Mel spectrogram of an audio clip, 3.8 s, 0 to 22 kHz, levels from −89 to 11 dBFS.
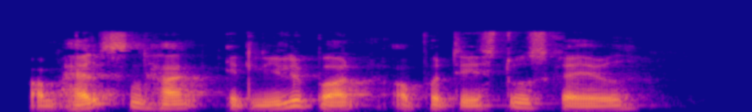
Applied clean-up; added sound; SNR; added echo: none; none; none; none.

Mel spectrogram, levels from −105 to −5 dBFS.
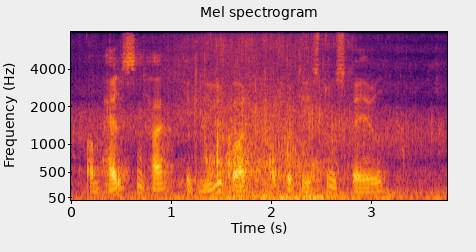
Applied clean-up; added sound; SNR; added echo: none; Vehicle; 4 dB; none.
